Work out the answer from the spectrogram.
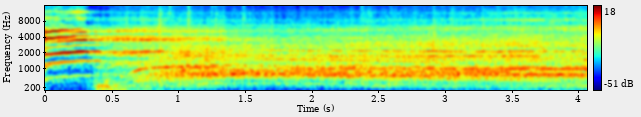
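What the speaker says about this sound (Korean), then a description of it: "하나씩 박수와 함성!" A large crowd at an outdoor event for the 2025 Yeongdong World Gugak (Korean traditional music) Expo cheers, claps and shouts continuously, a dense sustained roar of voices at steady loudness with no pauses.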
